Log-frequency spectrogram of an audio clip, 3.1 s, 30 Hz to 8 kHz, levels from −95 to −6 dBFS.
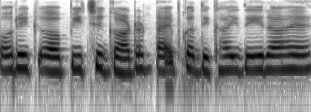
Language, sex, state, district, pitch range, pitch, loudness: Hindi, female, Goa, North and South Goa, 240-255 Hz, 250 Hz, -15 LUFS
